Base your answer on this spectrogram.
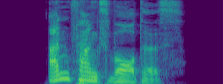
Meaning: genitive singular of Anfangswort
- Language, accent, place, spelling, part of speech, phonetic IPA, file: German, Germany, Berlin, Anfangswortes, noun, [ˈanfaŋsˌvɔʁtəs], De-Anfangswortes.ogg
